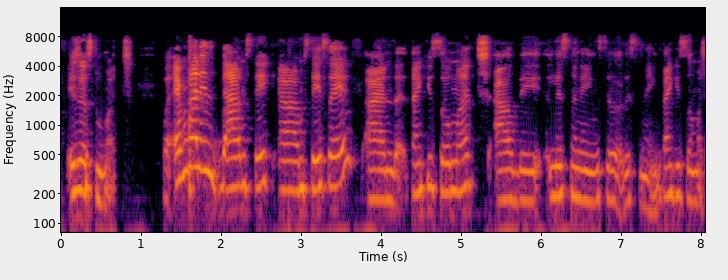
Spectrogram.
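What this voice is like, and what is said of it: Speaks with a noticeable accent. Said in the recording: “I love her accent.”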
